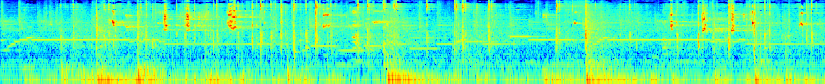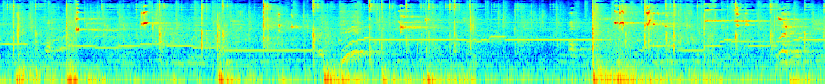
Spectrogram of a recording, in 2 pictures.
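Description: Table tennis rallies: the celluloid ball clicks sharply and repeatedly off the rackets and the table, with shoes squeaking on the hall floor, under a simple background melody of held synth notes.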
